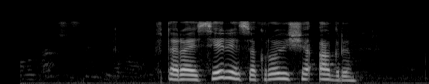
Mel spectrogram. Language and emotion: Russian, neutral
